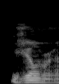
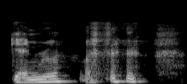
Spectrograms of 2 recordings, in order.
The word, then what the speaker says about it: genre: really an english word it's a lone word it's completely a french word and we kind of almost have to pronounce it in a french way genre i don't know how it would be pronounced in them in a more british way genre but anyway we don't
